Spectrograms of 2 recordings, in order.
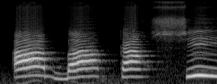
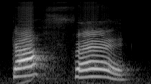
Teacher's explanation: oxítona que é a palavra que a sílaba tônica é a última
